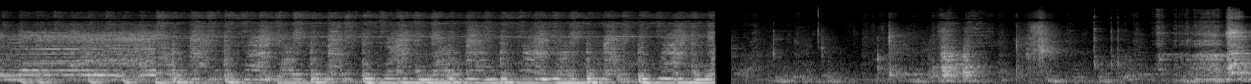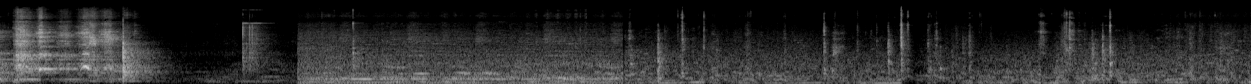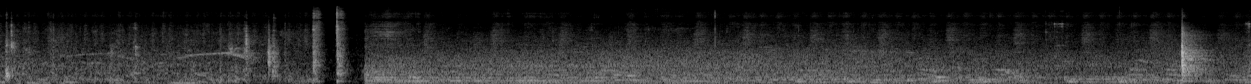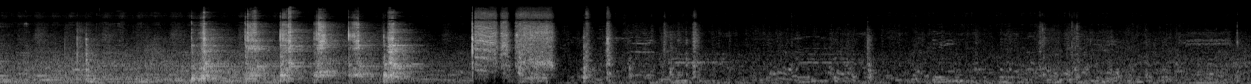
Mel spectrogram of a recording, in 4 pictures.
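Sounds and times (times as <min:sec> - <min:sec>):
metal rods and tools clicking on wood: 0:39.4 - 0:44.6.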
